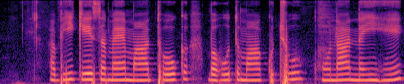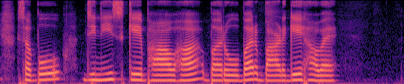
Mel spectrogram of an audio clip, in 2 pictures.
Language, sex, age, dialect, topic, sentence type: Chhattisgarhi, female, 25-30, Western/Budati/Khatahi, banking, statement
